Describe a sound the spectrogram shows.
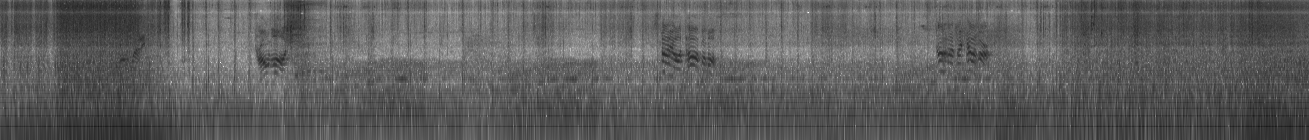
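Gunfire rattles from a rifle.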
